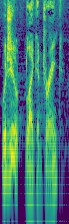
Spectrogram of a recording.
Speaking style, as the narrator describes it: My voice cracked as though I was a teenage boy going through puberty again

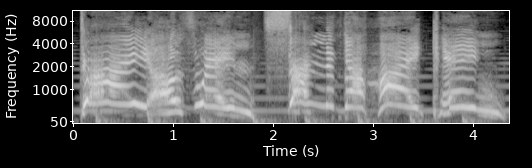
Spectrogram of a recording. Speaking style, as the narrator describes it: She shrieked

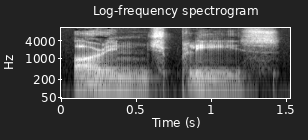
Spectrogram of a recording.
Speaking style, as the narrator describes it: I said mournfully

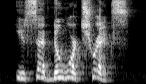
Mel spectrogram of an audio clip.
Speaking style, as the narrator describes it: I screamed out at the top of my lungs as the throbbing in my chest and left arm escalated

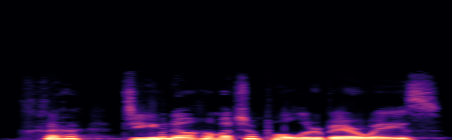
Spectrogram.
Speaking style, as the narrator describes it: he asked, with that obnoxious giggle of his

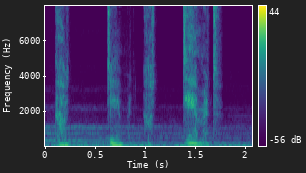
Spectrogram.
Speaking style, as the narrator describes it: she muttered, and then screamed in frustration

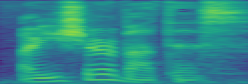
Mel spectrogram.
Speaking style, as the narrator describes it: she asked, her voice trembling slightly

